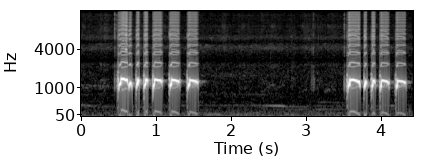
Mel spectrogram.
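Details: Zebra dove (perkutut), a female calling to the male, used as a lure so a silent male answers. Two bursts of about six quick, rich, hooting notes of even pitch, each burst lasting roughly a second, separated by silence.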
